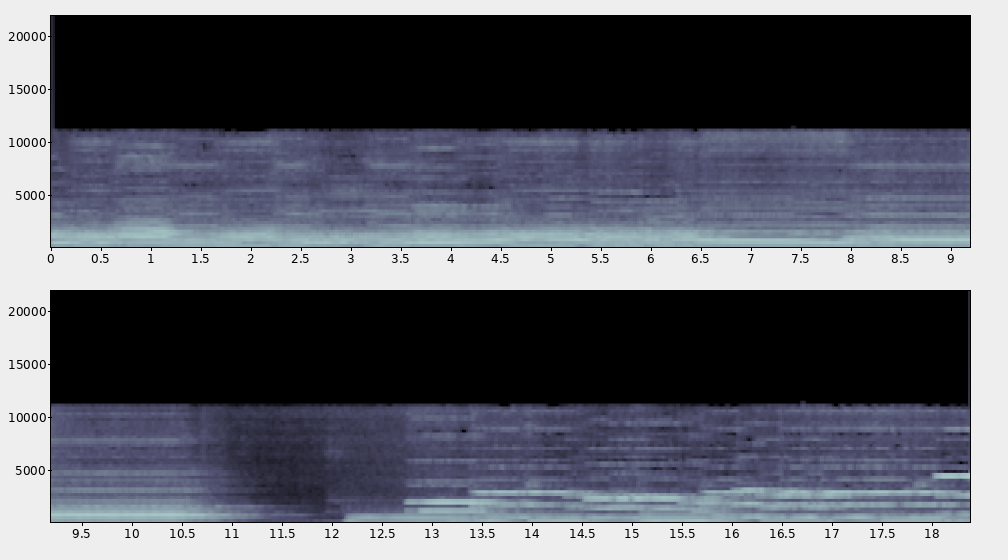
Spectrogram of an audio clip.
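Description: Organ music played in a reverberant church: a phrase of sustained chords closes on a long held chord, which dies away in the room about eleven seconds in before the organ starts a new phrase a second later.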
